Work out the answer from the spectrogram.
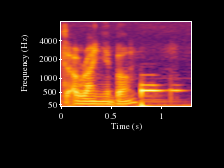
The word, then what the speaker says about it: Oranjeboom: well, you pronounce it Oranjeboom.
